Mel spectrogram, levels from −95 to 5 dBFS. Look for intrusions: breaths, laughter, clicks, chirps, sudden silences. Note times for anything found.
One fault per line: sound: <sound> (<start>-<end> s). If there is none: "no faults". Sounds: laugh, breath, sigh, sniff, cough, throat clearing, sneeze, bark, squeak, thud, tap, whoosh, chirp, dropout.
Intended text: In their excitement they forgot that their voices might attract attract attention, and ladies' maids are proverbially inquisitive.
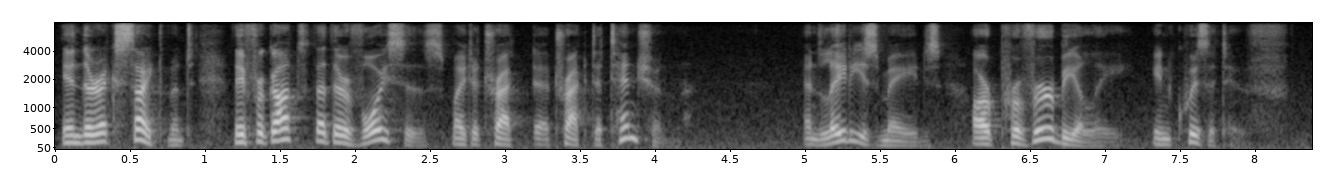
no faults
